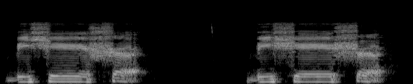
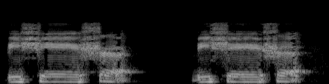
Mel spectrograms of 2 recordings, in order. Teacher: If you notice that second sha is a little bit rolled, you roll your tongue and you say that.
